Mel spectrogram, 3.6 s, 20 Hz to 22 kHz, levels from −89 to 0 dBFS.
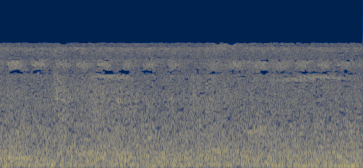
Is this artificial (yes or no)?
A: yes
